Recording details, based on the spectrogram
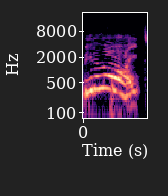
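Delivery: put-on British accent. Repeating a uk viewer's sign-off, imitating a uk accent. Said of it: "with her U K accent".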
